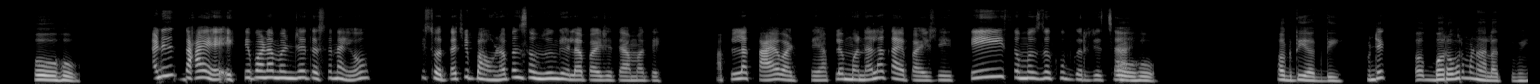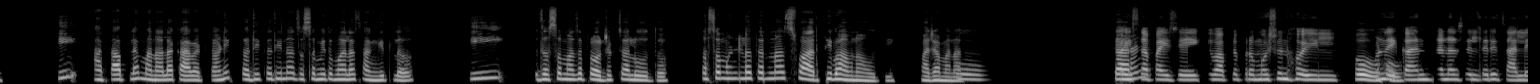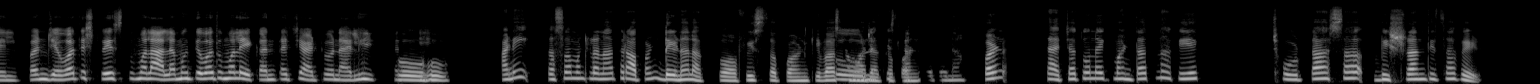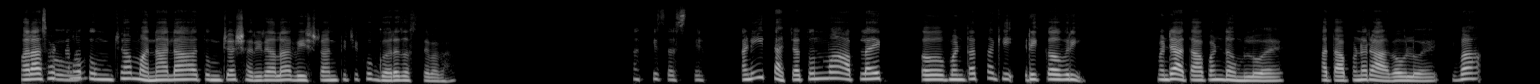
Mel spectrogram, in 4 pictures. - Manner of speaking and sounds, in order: laughing while speaking: "आठवण आली"; tapping
- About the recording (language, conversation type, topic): Marathi, podcast, कधी एकांत गरजेचा असतो असं तुला का वाटतं?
